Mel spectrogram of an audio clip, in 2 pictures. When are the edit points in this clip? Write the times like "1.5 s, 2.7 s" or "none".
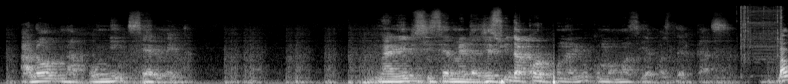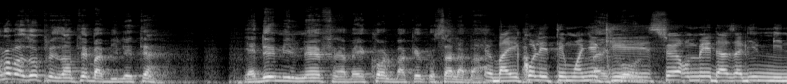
7.6 s

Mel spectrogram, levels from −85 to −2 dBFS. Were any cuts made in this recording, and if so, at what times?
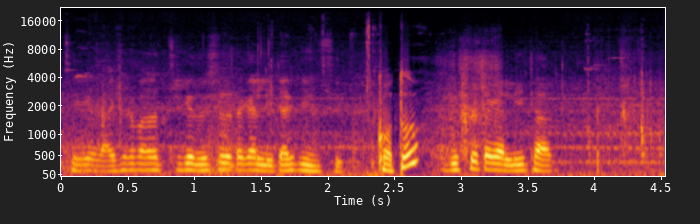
none

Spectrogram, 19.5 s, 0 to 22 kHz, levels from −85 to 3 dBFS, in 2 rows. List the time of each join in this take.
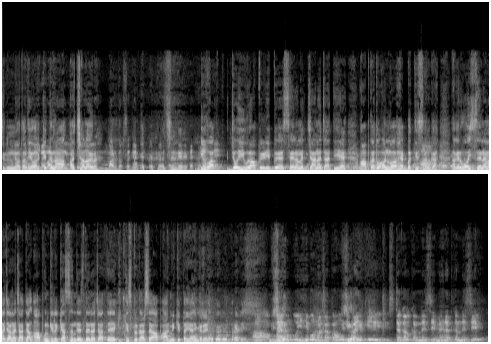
4.0 s

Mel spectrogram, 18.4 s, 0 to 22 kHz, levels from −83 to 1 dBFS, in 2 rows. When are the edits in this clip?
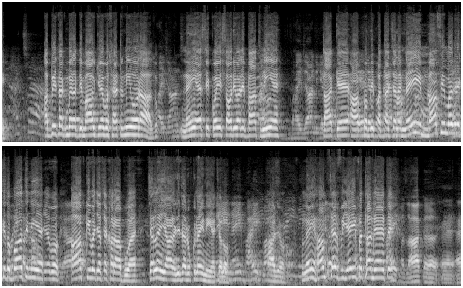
3.1 s, 10.1 s, 17.2 s

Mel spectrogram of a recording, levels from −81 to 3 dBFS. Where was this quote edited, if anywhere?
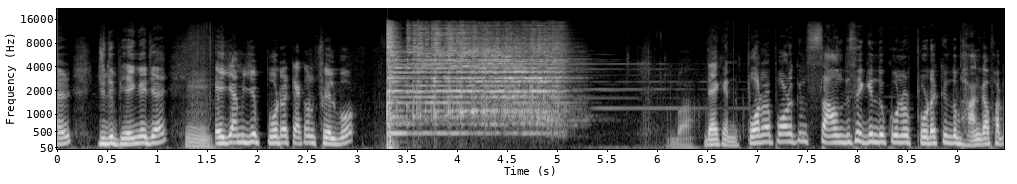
none

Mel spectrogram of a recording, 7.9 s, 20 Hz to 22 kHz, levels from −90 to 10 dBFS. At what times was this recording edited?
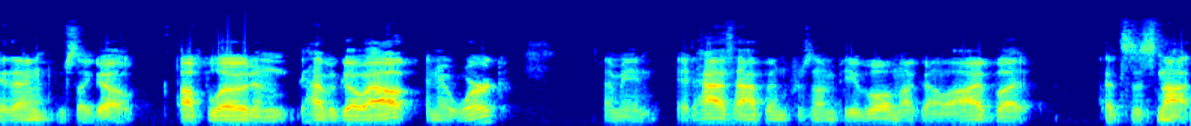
none

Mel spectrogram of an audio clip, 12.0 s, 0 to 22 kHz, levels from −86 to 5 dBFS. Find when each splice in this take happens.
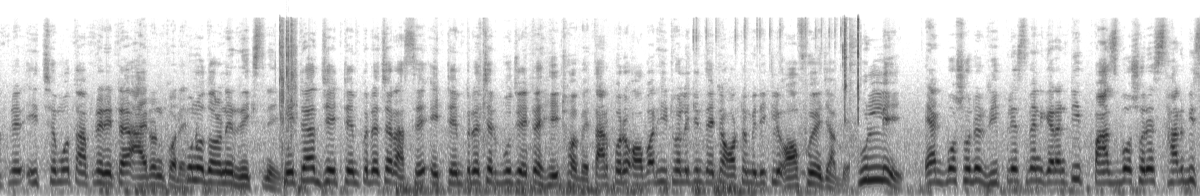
1.8 s, 2.8 s, 8.5 s

